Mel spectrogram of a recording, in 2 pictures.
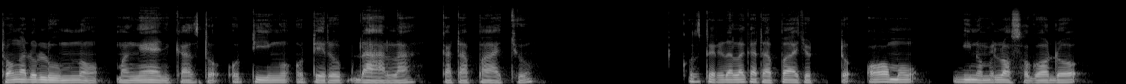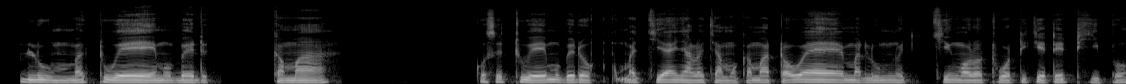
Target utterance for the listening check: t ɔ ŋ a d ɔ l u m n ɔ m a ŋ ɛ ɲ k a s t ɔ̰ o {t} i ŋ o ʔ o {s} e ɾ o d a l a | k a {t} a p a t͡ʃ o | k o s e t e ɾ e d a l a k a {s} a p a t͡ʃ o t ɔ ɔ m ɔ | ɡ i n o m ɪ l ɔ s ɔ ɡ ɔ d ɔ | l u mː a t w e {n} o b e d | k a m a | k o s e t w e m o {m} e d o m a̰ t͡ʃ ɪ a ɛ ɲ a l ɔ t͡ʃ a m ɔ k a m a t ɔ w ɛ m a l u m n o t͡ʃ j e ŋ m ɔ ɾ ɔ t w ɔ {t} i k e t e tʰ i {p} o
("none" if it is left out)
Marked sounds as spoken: t, t, t, t, m, b, t, p

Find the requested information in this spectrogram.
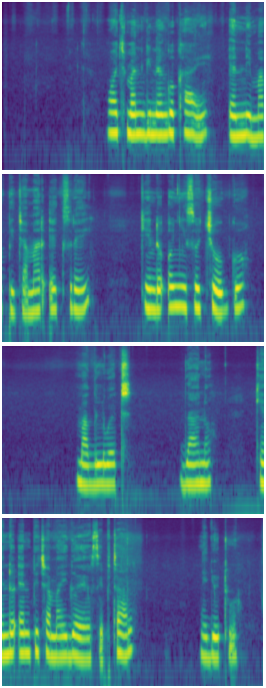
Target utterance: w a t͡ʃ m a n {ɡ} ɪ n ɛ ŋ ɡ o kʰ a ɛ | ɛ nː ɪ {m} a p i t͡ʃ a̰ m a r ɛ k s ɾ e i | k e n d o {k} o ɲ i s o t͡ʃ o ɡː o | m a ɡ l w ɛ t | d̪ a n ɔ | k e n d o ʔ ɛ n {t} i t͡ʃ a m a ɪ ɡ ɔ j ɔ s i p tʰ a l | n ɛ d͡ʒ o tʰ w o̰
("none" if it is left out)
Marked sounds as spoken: ɡ, m, ʔ, p

